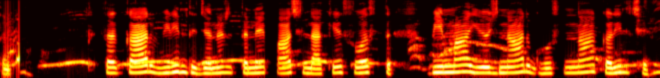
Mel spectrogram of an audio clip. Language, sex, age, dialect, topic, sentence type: Magahi, female, 18-24, Northeastern/Surjapuri, banking, statement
